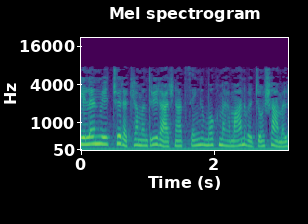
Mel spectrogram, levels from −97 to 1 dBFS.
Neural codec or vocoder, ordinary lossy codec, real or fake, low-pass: none; none; real; none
